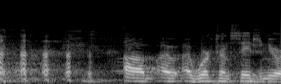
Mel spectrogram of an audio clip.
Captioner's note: laughter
